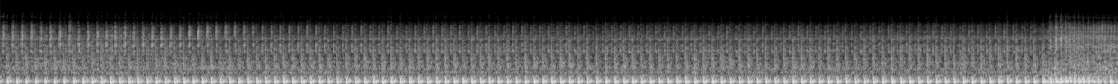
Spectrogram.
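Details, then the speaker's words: Started at 1 pm in hot sun with thin warm oil: even rapid ticking clatter about four beats a second, quieting after about 10 s as oil pressure builds; normal startup valvetrain noise before oil pressure. "เป็นการสตาร์ทเครื่องตอน13:00นแดดร้อนอยู่แล้วน้ำมันมันเหลวแล้วแต่ถ้าเป็นตอนเช้าเสียงเครื่องยนต์นะครับมันจะดังยาวนานกว่านี้นี้เยอะนะครับ"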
